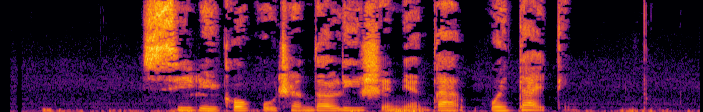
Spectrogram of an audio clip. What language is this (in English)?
Chinese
